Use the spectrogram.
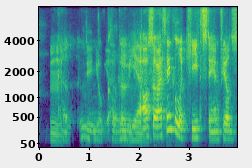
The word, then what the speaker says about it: Kaluuya: It's Kaluuya. So the two U's are pronounced with a U. Daniel Kaluuya.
